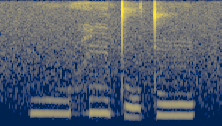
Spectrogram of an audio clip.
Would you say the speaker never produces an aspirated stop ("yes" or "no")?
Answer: yes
